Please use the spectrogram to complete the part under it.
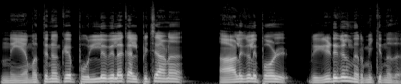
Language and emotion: Malayalam, angry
